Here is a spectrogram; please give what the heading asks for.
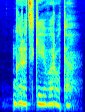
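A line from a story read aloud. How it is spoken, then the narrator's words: Breathed out. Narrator (Russian): выдохнула Брайс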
